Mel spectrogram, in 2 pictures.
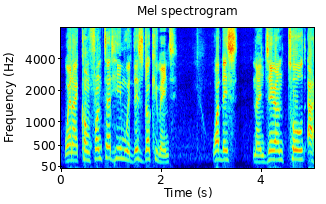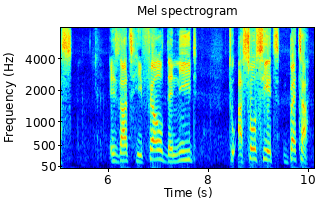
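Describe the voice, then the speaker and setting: A man's voice: high-pitched, fairly bright tone, no room sound. A man working as a news reporter, insistently grilling a suspect in a confrontational interview. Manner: pointed, insistent questioning.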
